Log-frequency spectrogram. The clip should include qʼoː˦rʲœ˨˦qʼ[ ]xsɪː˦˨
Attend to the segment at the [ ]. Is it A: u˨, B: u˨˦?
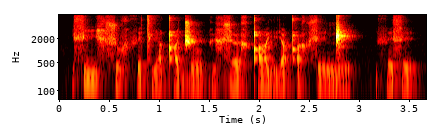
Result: A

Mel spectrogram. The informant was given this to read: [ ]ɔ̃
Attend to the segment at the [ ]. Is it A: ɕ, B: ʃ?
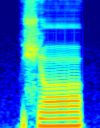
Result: A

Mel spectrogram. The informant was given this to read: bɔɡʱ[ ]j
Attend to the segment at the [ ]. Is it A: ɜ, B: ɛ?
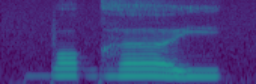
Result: A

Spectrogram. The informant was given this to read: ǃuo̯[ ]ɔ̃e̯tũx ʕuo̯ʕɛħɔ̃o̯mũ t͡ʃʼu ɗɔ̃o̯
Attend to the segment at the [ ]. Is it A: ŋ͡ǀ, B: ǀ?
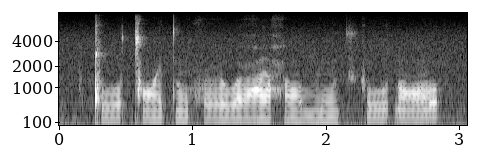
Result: B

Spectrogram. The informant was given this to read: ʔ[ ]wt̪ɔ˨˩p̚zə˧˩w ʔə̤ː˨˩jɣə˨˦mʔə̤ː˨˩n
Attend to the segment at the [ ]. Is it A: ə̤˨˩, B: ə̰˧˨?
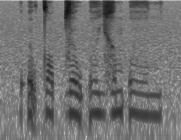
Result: B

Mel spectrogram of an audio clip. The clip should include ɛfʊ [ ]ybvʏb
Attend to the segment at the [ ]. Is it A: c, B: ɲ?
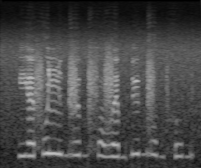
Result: B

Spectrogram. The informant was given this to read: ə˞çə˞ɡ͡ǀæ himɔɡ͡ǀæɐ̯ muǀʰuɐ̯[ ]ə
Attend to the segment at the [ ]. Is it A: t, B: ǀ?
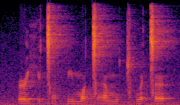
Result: B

